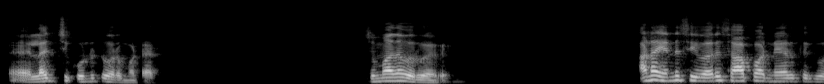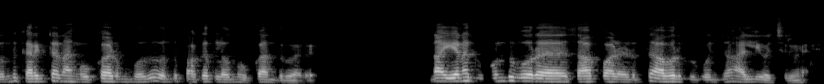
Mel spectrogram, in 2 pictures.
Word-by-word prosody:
அ - - -7 0.2
lunch 150 +1 +1
கொண்டுட்டு 140 +2 -2
வரமாட்டார். 95 -2 -6 2.1
சும்மா 145 +4 +3
தான் 170 -2 +5
வருவாரு. 100 -3 0 2.0
ஆனா, 210 - +7
என்ன 195 +3 +1
செய்வாரு, 165 -1 +4
சாப்பாடு 165 -1 +5
நேரத்துக்கு 145 -2 -2
வந்து 125 +6 -10
கரெக்ட்டா 135 +4 0
நாங்க 135 -3 -4
உட்காரும்போது 125 -2 -2
வந்து, 140 - -8
பக்கத்தில 125 -1 -4
வந்து 115 -2 -11
உட்கார்ந்துருவாரு. 95 -5 -6 1.2
நான் 150 -1 +3
எனக்கு 155 -2 -2
கொண்டு 160 +3 -4
போற 155 -1 +3 0.4
சாப்பாடு 130 -1 0
எடுத்து 110 +5 -11
அவருக்கு 130 -3 0
கொஞ்சம் 120 +5 -10
அள்ளி 120 0 -5
வச்சுருவேன். 100 -1 -11
135 Hz, 110 wpm, -23 LUFS, 115-155 Hz, 2.1 s, ஆனா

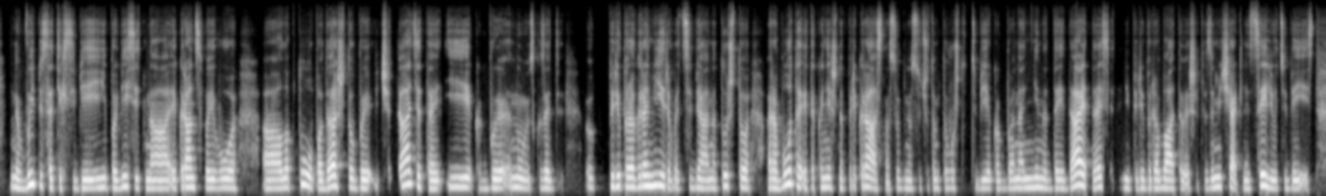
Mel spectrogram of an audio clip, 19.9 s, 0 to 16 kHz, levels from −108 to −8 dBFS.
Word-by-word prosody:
м, 170 -3 +1
выписать 205 -4 +2
их 165 - -2
себе 160 0 -3 0.2
и 175 +1 0
повесить 170 +1 -1
на 155 0 +1
экран 180 +2 +3
своего, 165 -2 0 0.3
а, 160 0 +1
лэптопа, 175 -1 +2
да. 180 +6 +6
Чтобы 170 -5 0
и - - -8
читать 215 +7 +1
это 160 -5 0
и 180 +3 0
как 150 - -14
бы, 165 +2 +1
ну, 175 -3 +1
сказать, 160 -2 -4 0.4
э, 175 - -5 0.2
перепрограммировать 195 -3 +3
себя 165 -1 -2
на 160 0 -3
то, 200 +6 -1
что 180 -5 -1 0.3
работа- 190 +7 +3
это, 165 0 -1
конечно, 175 -1 -2
прекрасно, 170 -1 -1
особенно 160 -1 -7
с 150 +1 -10
учетом 160 0 -9
того, 160 +1 -9
что - - -15
тебе 155 0 -4
как 150 -1 -7
бы 155 +1 -5
она 160 0 0
не 170 +1 +1
надоедает, 165 +5 +3
да, 165 - 0
если 180 -1 -3
ты 165 - -43
не 160 - -2
перерабатываешь. 160 0 -2
Это 150 - -14
замечательно, 180 -1 -1
и - - -3
цели 175 +2 +3
у - - -1
тебя 155 0 -5
есть. 155 - -3
165 Hz, 165 wpm, -20 LUFS, 155-180 Hz, 0.4 s, да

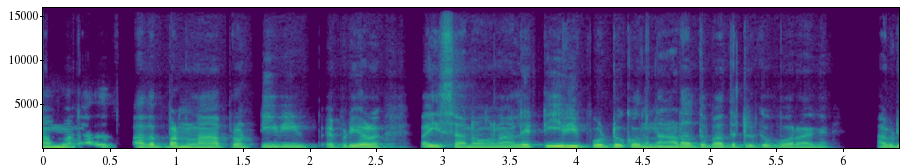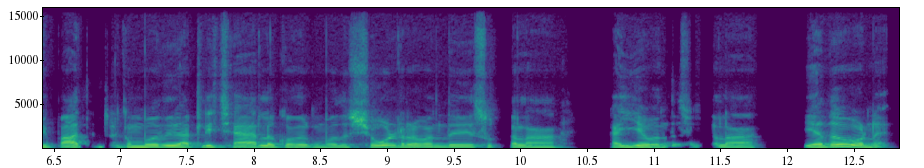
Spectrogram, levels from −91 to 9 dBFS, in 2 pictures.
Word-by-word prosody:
ஆமாங்க, 160 -2 +1
அது 155 +2 -3 0.3
அத 165 - +3
பண்ணலாம் 155 -2 +3
அப்புறம் 150 0 -3
டிவி 210 +1 0 0.3
எப்படியோ 140 +4 +3 0.4
வயசானவங்கனாலே 145 +1 +1
டிவி 145 +2 +7
போட்டு 145 +1 +3
உக்காந்து 145 0 0
நாடகத்த 140 +3 +2
பார்த்துட்டு 135 0 0
இருக்க 135 0 -3
போறாங்க 125 -1 -2 0.4
அப்படி 135 +1 0
பார்த்துட்டு 175 0 -1
இருக்கும்போது 165 -1 +2
அட்லீஸ்ட் 170 +3 -3
சேர்ல 170 +4 +2
உட்கார்ந்திருக்கும் 145 -3 -3
போது 150 +1 -3
ஷோல்டர 175 -2 +1
வந்து 140 +2 -2 0.2
சுத்தலாம். 130 -4 -3 0.5
கைய 165 +4 +2
வந்து 150 +1 -6
சுத்தலாம். 140 -1 -5 0.5
ஏதோ 195 +7 +3 0.2
ஒண்ணு. 150 -6 -1
150 Hz, 140 wpm, -20 LUFS, 140-165 Hz, 0.5 s, டிவி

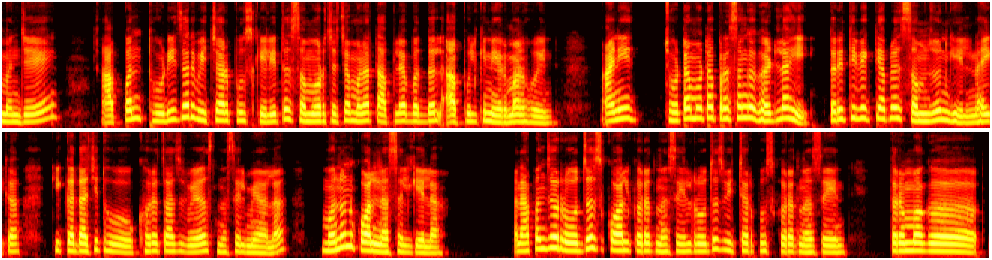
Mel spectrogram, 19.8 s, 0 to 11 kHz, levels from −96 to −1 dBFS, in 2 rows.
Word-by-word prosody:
म्हणजे 185 - -2 0.5
आपण 240 +3 -1
थोडी 210 +3 -1
जर 305 +3 +3
विचारपूस 215 -3 -1
केली 185 0 +1
तर 255 - +3
समोरच्याच्या 195 0 0
मनात 205 0 0
आपल्याबद्दल 195 +2 -1
आपुलकी 190 +3 -1
निर्माण 180 -1 +2
होईल. 160 -3 -3 0.5
आणि 245 +7 +2 0.4
छोटा-मोठा 265 +6 +2
प्रसंग 285 +2 +2
घडलाही 240 +2 +2 0.2
तरी 235 +3 +3
ती 280 - -1
व्यक्ती 270 -1 0
आपल्याला 275 +1 +1
समजून 205 +3 +2
घेईल, 195 -6 -2
नाही 185 +2 +1
का? 195 0 -2 0.3
की 220 - -7
"कदाचित 205 +2 +2
हो, 180 -5 -1
खरंच 200 0 -3
आज 195 0 -1
वेळच 185 +3 -1
नसेल 180 +1 -5
मिळाला 155 +2 -1 0.4
म्हणून 225 +10 +3
कॉल 215 -2 +6
नसेल 175 0 -2
केला." 155 -2 -1 0.7
आणि 205 -1 0
आपण 260 +6 0
जर 285 0 +5
रोजच 230 +5 +3
कॉल 220 -1 +5
करत 200 0 0
नसेल, 190 +1 -3
रोजच 195 +6 -2
विचारपूस 205 -2 -5
करत 185 0 -2
नसेल, 170 0 -2 0.5
तर 205 0 +3
अ, - - +5
मग 210 -1 +3
अ, 190 -3 +4
200 Hz, 160 wpm, -22 LUFS, 185-225 Hz, 0.7 s, कॉल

